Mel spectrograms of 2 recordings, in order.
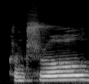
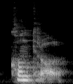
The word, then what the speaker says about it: control: Many people that I know, many students that I know would say control. So stress the first syllable. Control. Well, no, it's control. And the stress is actually on the second syllable, so in this case on the troll.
